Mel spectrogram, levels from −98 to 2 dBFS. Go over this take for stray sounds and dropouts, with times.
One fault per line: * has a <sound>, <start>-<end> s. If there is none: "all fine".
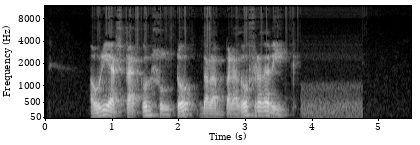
all fine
